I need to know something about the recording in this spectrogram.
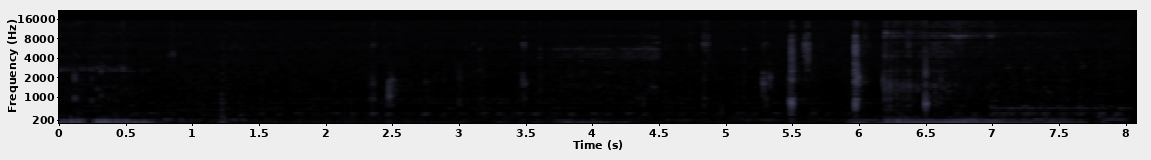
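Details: Sleeping Labrador Retriever with tongue out, giving loud low snores in uneven bursts, with the longest rumbling stretch near the end, in a quiet indoor setting.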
